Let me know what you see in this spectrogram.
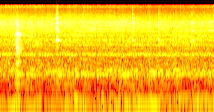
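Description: Tomatoes with turmeric and chilli powder sizzling steadily in hot oil in an open aluminium pressure cooker, with two sharp clicks of the spoon against the pot in the first second.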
